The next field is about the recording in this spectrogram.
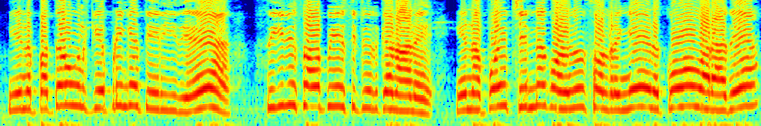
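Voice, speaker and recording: A woman voicing Poomari, a playful and quick-tempered young village woman in an animated serial, who argues in rapid, indignant bursts. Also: very high voice, a little hiss or hum. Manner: indignant, rapid back-and-forth arguing. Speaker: cartoon character.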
